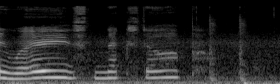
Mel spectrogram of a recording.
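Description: A woman speaks briefly in a high, sing-song voice close to a microphone.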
